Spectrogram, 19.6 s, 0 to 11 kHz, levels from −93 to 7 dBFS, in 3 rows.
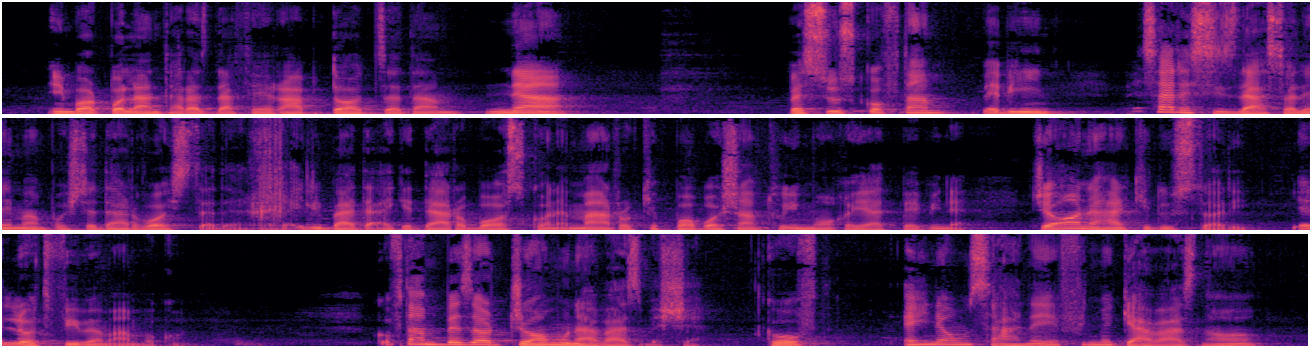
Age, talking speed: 30-49, 175 wpm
